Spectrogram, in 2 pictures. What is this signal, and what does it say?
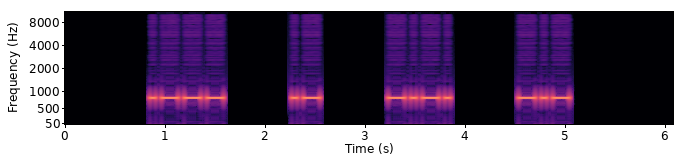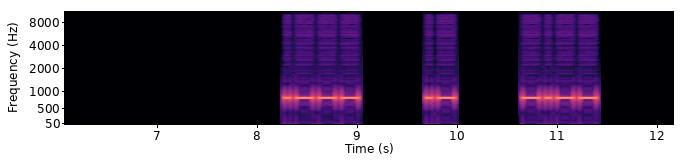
Morse code, heard as a keyed tone, about 21 wpm, spaced as for 10 wpm, 800 Hz. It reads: JACK JAY
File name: Spaced Alphas / Spaced Alphas mp3s / Js sp @20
